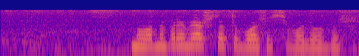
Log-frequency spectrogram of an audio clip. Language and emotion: Russian, neutral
